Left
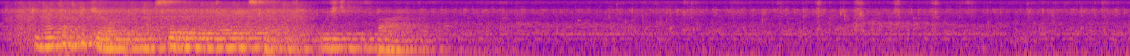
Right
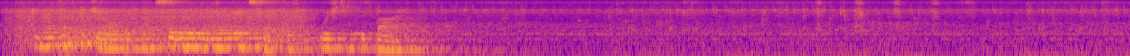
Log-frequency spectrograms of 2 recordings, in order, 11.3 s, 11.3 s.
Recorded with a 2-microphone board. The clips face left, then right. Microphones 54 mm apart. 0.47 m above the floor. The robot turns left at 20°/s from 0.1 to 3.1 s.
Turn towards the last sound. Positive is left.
turn(degrees=-60)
